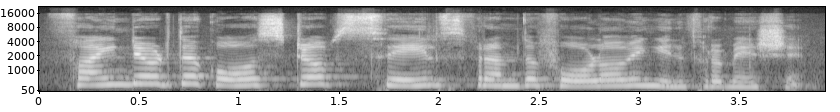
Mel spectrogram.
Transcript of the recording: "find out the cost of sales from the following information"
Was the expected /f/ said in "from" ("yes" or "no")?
yes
